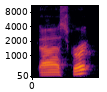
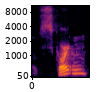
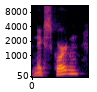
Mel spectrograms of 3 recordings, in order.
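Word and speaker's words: Scourton: Nick Scrort. I always mispronounce his name. Scorton. Yeah, Nick Scorton.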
